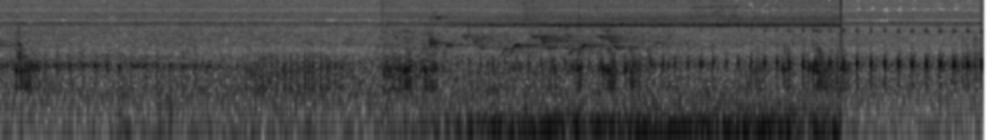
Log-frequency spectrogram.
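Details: Many swamp frogs croak together in a dense, low, rumbling chorus at Point Pelee National Park, Ontario, Canada.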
